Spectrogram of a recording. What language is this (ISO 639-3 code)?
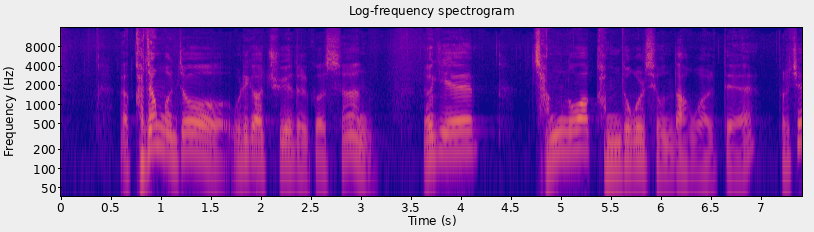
kor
